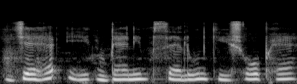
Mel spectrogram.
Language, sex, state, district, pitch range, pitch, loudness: Hindi, female, Uttar Pradesh, Saharanpur, 225-250 Hz, 240 Hz, -16 LUFS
